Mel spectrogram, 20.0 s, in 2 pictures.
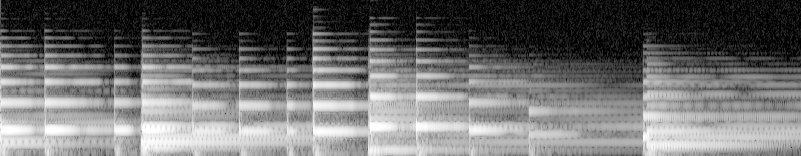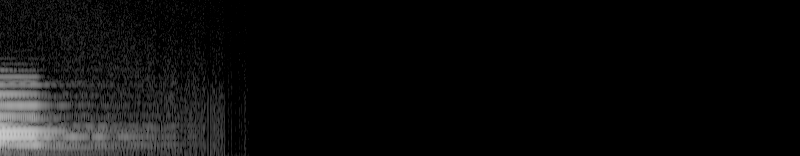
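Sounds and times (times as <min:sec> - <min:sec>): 
Christmas song: 0:00.0 - 0:10.7.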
